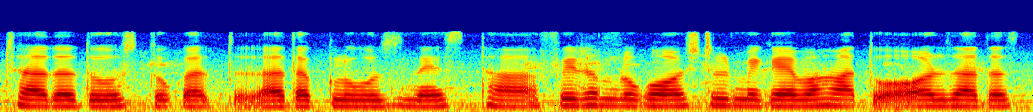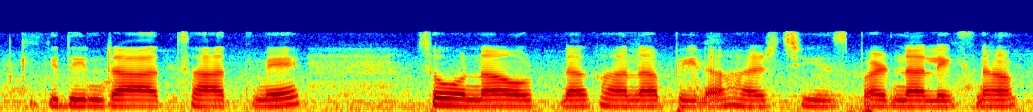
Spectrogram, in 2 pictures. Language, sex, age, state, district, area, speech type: Urdu, female, 18-30, Uttar Pradesh, Mau, urban, spontaneous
